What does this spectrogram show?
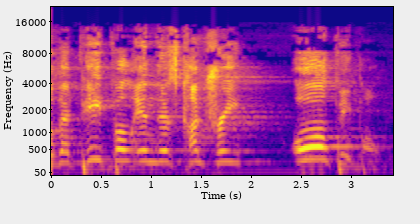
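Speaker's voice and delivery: loud, fired-up stump speech; rally speech. Acted. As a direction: rouse the crowd from the podium.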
